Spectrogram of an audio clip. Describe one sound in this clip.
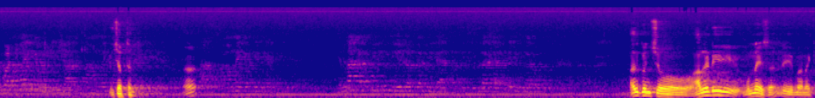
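A middle-aged man speaks calmly and at length into a microphone.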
